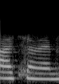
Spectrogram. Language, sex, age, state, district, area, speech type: Bengali, female, 18-30, West Bengal, Birbhum, urban, conversation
